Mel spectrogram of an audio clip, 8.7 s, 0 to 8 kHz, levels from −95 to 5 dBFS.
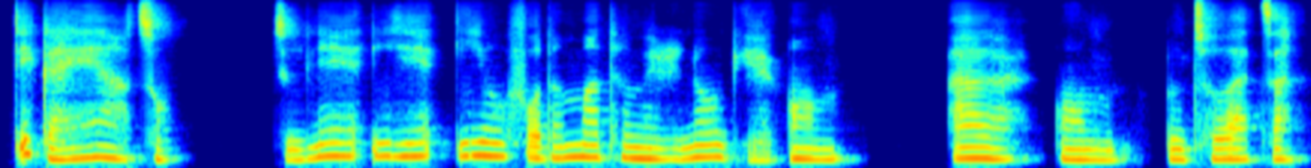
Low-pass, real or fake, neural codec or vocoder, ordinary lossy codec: none; fake; codec, 16 kHz, 0.7 kbps, FocalCodec; none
